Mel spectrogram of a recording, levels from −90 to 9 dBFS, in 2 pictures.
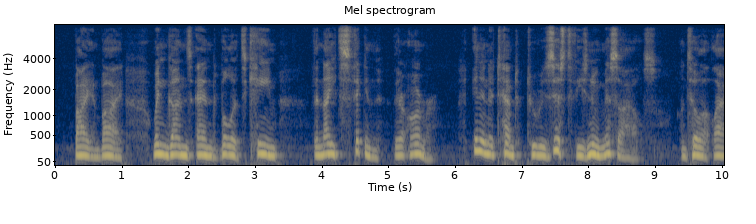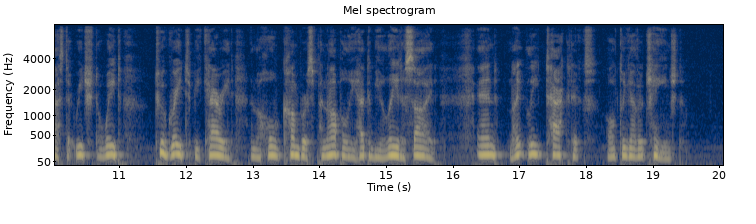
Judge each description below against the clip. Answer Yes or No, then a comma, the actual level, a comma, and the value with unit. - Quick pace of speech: No, average, 145 wpm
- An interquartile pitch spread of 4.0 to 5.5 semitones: No, average, 3.1 semitones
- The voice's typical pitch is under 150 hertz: Yes, medium, 140 Hz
